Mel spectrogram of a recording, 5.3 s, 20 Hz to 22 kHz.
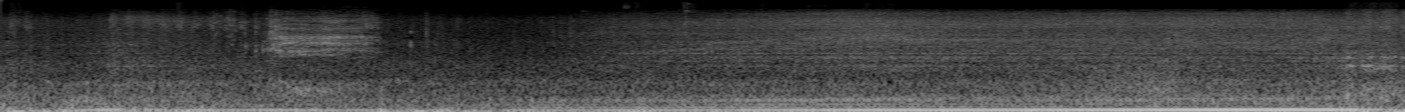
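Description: A turbocharged Mk1 Mazda MX-5 runs in fourth gear, its engine giving a loud, steady in-cabin drone that rises slightly in pitch and strength as it pulls, with road rumble beneath.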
